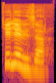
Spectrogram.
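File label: "телевизор", Komi, female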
